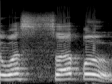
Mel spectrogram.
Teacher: واو سین زبر وس، سین کو قاف کے ساتھ، وسق، وسق، یہاں پر ہم قاف کو موٹا کر کے پڑھیں گے وسق، اور قلقلہ بھی کریں گے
